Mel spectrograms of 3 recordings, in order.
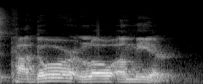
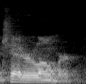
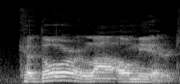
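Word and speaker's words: Chedorlaomer: I'm going to try to pronounce his name the way it's supposed to be. It's Kedorlaomer. Now, all my life I've heard preachers get up and call this man Cheddar Lomer. That's fine, but Kedorlaomer, king of Elam.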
